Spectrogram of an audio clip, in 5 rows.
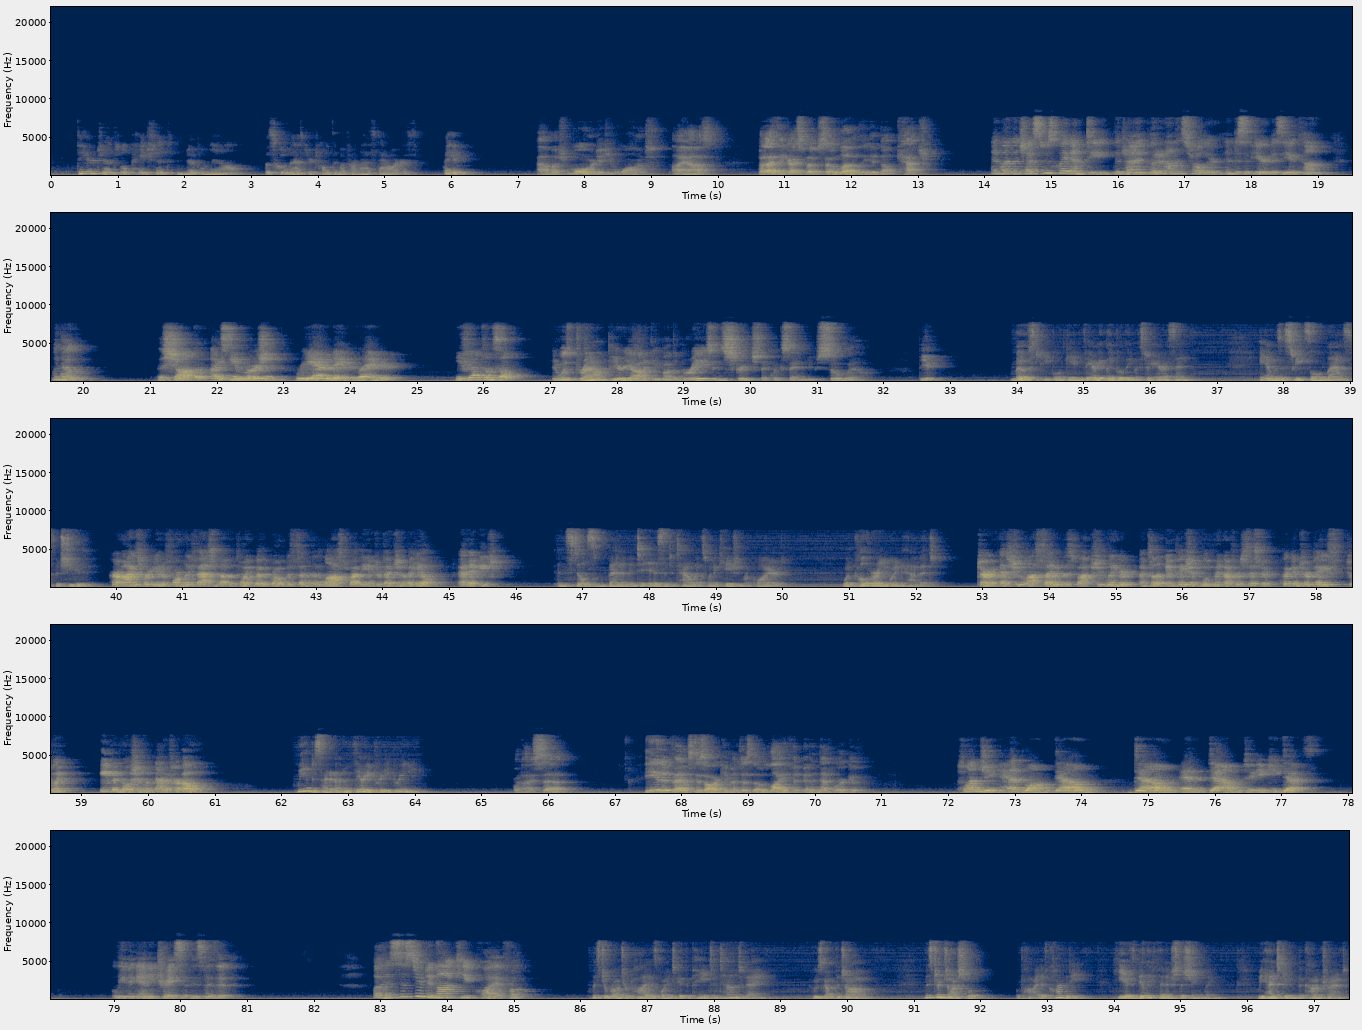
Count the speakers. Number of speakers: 7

